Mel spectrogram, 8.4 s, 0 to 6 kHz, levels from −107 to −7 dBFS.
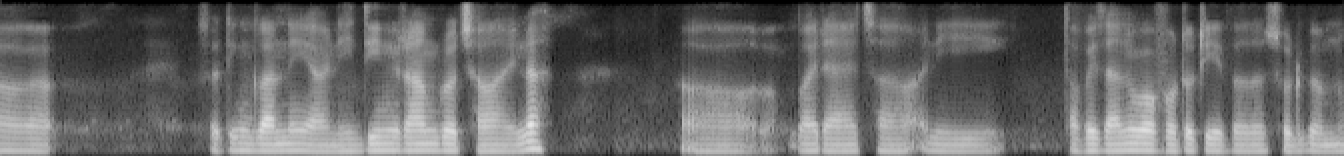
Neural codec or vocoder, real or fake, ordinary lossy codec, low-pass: codec, 24 kHz, 0.9 kbps, WavTokenizer, large speech release; fake; none; 5.4 kHz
